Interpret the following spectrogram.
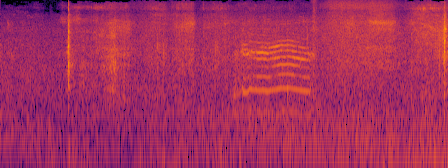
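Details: Feral cat at a feeding spot where stray cats gather, giving a single clear tonal meow with a wavering, slightly rising pitch, over steady low rumbling background noise and a few soft clicks.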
